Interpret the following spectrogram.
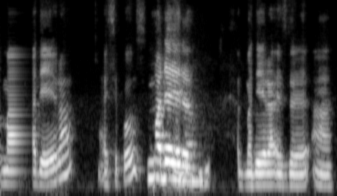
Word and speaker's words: Madeira: so it's an island called Madeira I suppose Madeira Madeira is the right pronunciation and you're in a village of these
